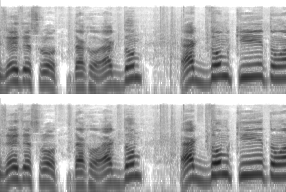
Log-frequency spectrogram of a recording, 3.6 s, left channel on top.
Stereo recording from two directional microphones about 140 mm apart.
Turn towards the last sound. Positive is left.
turn(degrees=0)  # may be behind; listen again after turning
